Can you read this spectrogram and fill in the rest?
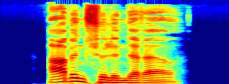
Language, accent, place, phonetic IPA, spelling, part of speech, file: German, Germany, Berlin, [ˈaːbn̩tˌfʏləndəʁɐ], abendfüllenderer, adjective, De-abendfüllenderer.ogg
- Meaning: inflection of abendfüllend: 1. strong/mixed nominative masculine singular comparative degree 2. strong genitive/dative feminine singular comparative degree 3. strong genitive plural comparative degree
